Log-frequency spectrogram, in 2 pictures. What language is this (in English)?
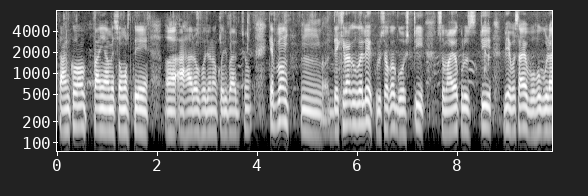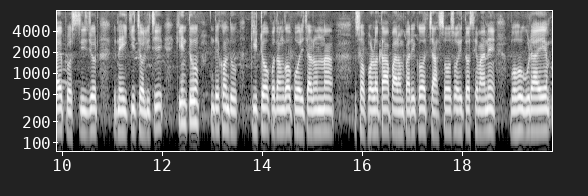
Odia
